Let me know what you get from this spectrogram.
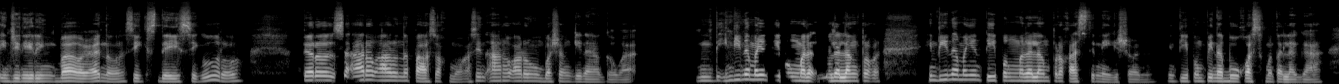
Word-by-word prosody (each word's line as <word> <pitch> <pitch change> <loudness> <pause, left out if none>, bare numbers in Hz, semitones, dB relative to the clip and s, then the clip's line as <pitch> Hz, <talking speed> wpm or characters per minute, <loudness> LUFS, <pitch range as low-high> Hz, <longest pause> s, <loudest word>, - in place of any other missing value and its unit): engineering 145 -1 0
ba 150 0 +6
or 135 - +4
ano 135 -3 0
6 145 -2 -1
days 135 0 +1
siguro. 155 +1 -2 0.6
Pero 195 -2 +4
sa - - +1
araw-araw 185 -3 +2
na 180 - -4
pasok 140 -3 0
mo, 120 -1 -13
as 175 +7 -6
in 170 - -12
araw-araw 165 -2 -1
mo - - -9
ba 140 - -2
siyang 140 0 -4
ginagawa? 115 -4 -8 0.6
Hindi 175 +1 -7
hindi 205 +4 -1
naman 225 -1 +4
yung - - -20
tipong 180 0 -4
mala 170 -1 +5
malalang 165 0 +5
proc 155 -4 -3 0.5
hindi 205 +2 -2
naman 220 -1 0
yung 215 - -6
tipong 185 -1 -2
malalang 170 -1 +3
procrastination, 120 -6 -2 0.2
yung 145 -1 -15
tipong 150 0 -6
pina 155 -2 +3
bukas 145 -1 +1
mo 135 -1 -10
talaga. 115 -1 -4
150 Hz, 180 wpm, -25 LUFS, 135-175 Hz, 0.6 s, ba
